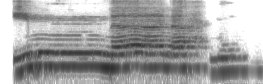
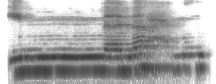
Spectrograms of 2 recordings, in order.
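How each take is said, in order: First: The long alif vowel is held out fully. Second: The long alif vowel is dropped and cut short. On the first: The speaker calls it right. "Kata aslinya adalah" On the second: The speaker calls it wrong. "tidak terbacanya alif mad"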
